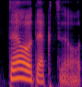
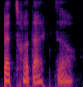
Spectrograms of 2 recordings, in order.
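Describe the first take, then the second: First: The word begins without a P sound. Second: The word begins with a P sound. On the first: The speaker calls it right. "That's the one" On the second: The speaker calls it wrong. "not petrodactyl"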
